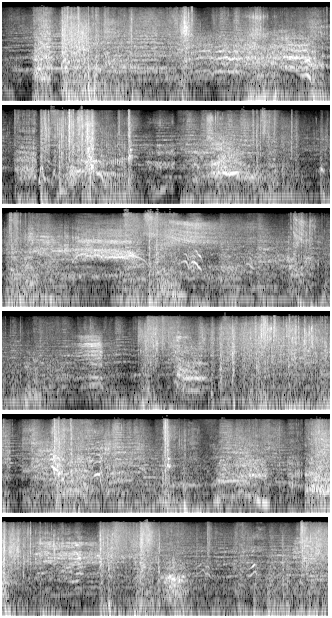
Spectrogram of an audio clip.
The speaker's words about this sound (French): Il peut donc tourner de longues scènes d'action, comme celle dont vous allez entendre un extrait, Kong y combat trois tyrannosaures au bord d'un ravin, tout en tenant Anne dans sa main.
